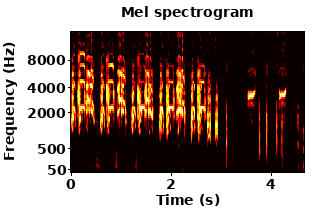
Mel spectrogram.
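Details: Grey francolin giving a rapid run of harsh, rasping repeated notes for about three seconds, then a couple of short, thin high squeaks among dry clicks.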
